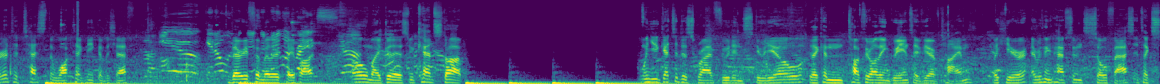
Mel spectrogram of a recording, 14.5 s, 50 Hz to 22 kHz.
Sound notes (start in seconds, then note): 5.8 text booming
